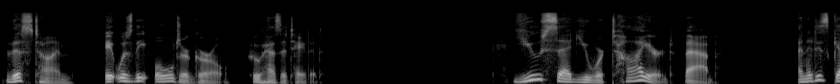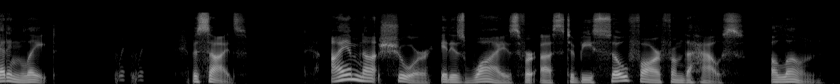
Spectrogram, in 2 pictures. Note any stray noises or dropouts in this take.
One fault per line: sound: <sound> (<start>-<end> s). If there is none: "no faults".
sound: laugh (9.5-9.8 s)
